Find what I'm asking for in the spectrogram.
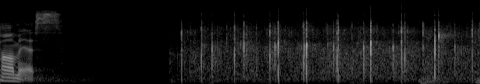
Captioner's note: audience applauds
